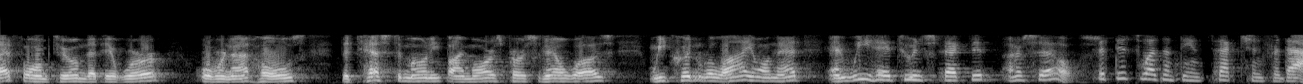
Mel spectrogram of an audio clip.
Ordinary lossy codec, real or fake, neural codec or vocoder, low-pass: AAC, 16 kbps; real; none; 7.2 kHz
